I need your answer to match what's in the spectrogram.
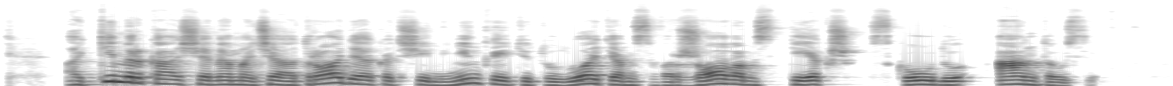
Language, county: Lithuanian, Vilnius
